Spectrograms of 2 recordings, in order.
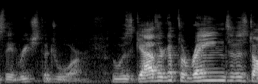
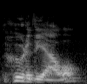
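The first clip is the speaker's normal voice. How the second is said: ordinary delivery, nothing marked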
